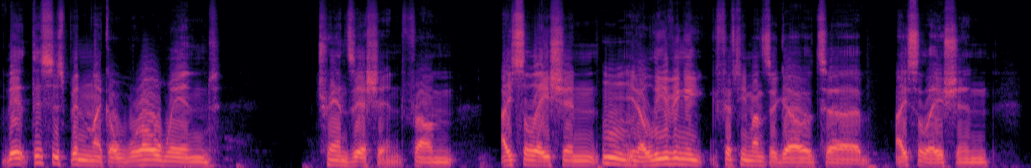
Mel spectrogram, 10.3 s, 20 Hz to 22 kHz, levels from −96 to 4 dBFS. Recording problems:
distortion; slight; 10 dB below the speech

